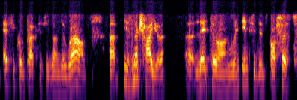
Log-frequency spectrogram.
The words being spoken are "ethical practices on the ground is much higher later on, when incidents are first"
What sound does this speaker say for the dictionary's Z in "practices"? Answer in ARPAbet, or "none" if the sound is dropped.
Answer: Z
